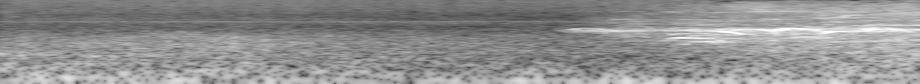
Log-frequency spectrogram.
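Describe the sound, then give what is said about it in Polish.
A horse neighs in a video game: a short, shrill whinny rises out of a quiet, low background rumble near the end. “Nie mówcie, że konia znowu stracę. Tylko nie kolejny konik, no proszę.”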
